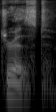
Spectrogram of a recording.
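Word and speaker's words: Drizzt: know the pronunciation of this uh character drizzit or dritzed drizzy so yeah put out like d-r-i-s-s-t drizzed only with a little with a little extra zing in there you see you get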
